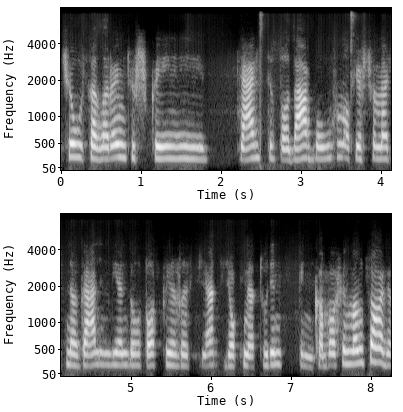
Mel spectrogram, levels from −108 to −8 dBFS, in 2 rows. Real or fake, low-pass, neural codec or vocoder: fake; 7.2 kHz; codec, 16 kHz, 1 kbps, X-Codec, HuBERT features, trained on LibriSpeech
